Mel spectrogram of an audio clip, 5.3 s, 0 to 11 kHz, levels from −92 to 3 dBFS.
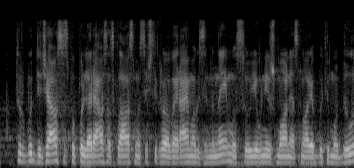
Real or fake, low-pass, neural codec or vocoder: real; 7.2 kHz; none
